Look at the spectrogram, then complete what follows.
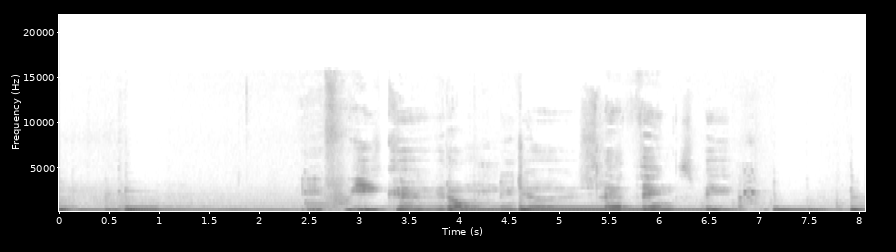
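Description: Steel-string acoustic guitar played with the fingers, chords ringing and changing about once a second.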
